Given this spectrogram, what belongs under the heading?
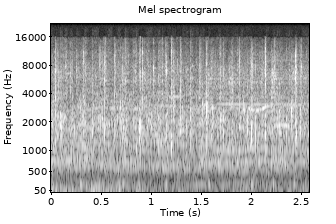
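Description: Steady crowd noise from spectators at a 2023 high school football game between Newcastle and the Blanchard Lions, a continuous roar with scattered cheers and clapping and no clear breaks.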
